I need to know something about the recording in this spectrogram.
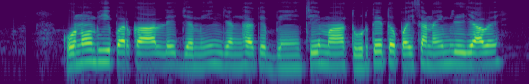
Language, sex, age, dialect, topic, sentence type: Chhattisgarhi, male, 25-30, Central, banking, statement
